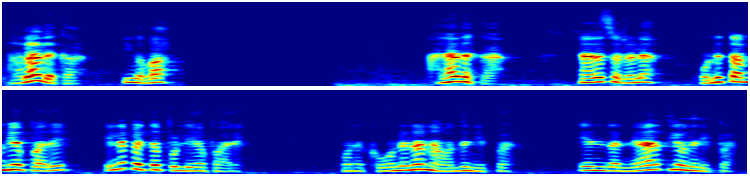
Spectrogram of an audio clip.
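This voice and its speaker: A man's voice: a little high, fairly quick, long pauses, dull audio. A man playing a kind, devoted young man who reassures an older woman in an audio drama. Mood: reassuring. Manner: earnest, warm-hearted, reassuring. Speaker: young husband-to-be waiting outside an exam hall.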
